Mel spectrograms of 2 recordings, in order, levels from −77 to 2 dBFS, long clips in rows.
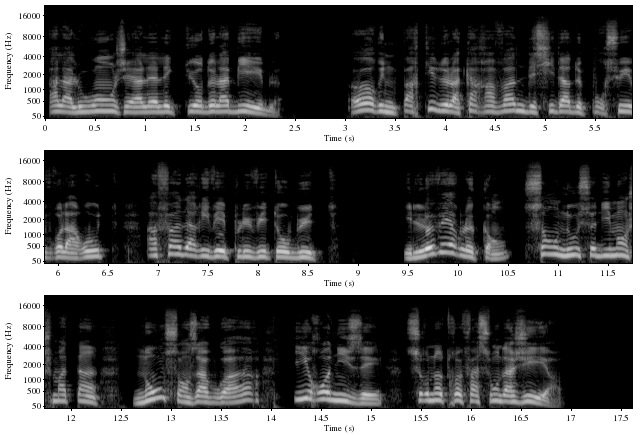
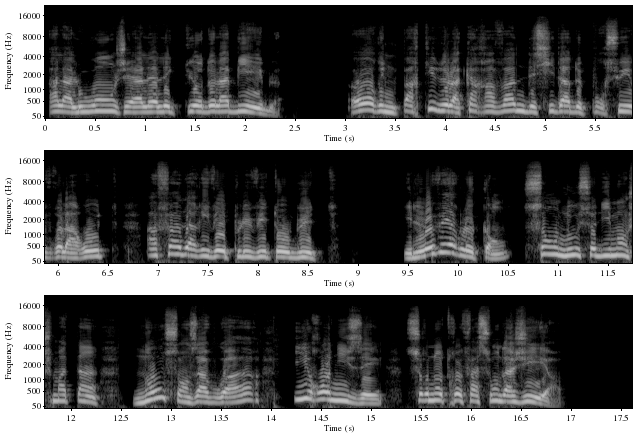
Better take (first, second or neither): first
